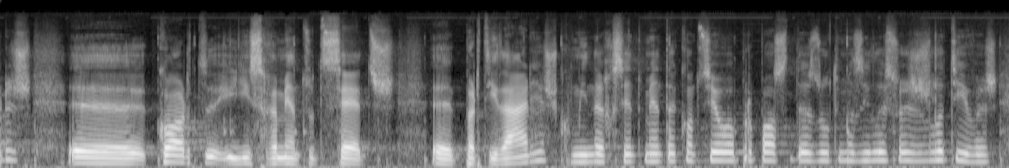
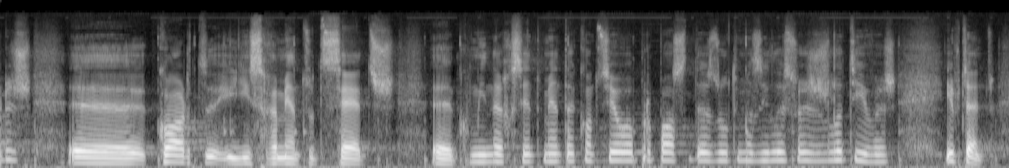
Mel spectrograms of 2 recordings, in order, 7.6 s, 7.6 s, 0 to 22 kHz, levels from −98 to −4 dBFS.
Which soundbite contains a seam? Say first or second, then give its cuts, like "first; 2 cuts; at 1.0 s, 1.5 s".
second; 1 cut; at 3.4 s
